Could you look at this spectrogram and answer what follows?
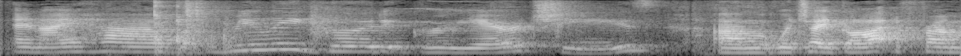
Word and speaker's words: Gruyère: her souffle with great gruyere which you want to pronounce the frenchiest way possible to get all the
